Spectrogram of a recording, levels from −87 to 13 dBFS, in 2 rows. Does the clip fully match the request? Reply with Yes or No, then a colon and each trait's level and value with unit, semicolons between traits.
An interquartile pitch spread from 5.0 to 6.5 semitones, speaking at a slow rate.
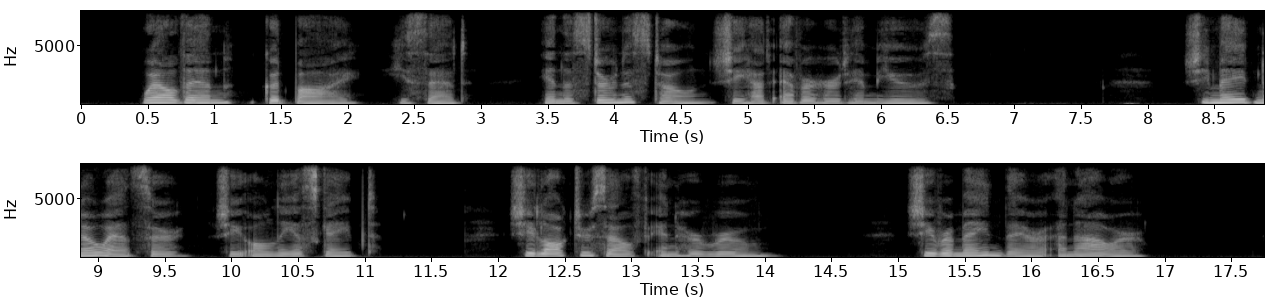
No: average, 4.2 semitones; slow, 115 wpm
